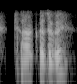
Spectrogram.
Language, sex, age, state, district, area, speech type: Kashmiri, male, 30-45, Jammu and Kashmir, Bandipora, rural, conversation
